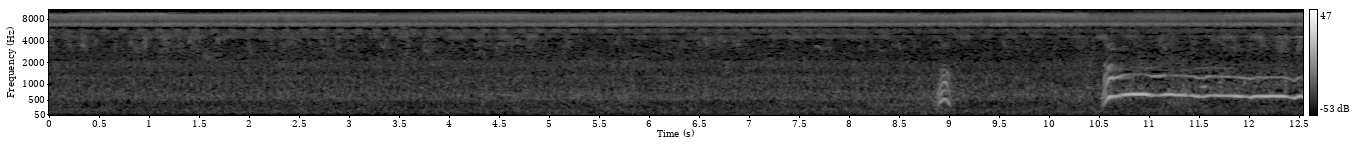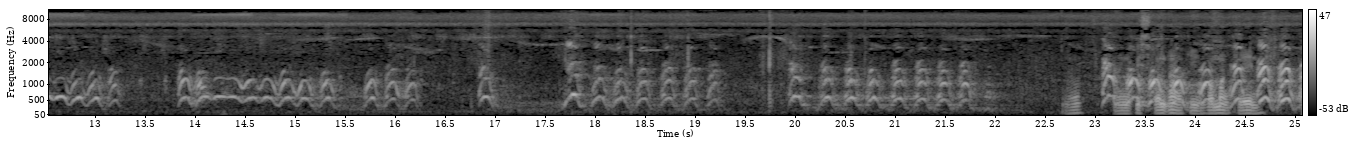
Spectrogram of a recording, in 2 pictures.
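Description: A steady, high chirring of insects runs throughout. About ten seconds in, an animal starts calling: first one long held cry, then several runs of quick, repeated short cries, getting louder near the end.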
